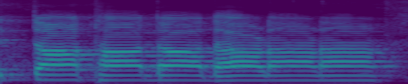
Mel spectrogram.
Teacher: मूर्धन्य कठोर तालु के अगले भाग से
